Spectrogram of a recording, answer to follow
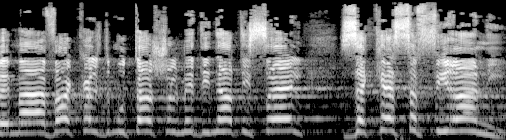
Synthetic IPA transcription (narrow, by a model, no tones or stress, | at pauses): emaːvakald̪mut̪aʃelme̞d̪inat̪isʁae̞l | zekesefiʁani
